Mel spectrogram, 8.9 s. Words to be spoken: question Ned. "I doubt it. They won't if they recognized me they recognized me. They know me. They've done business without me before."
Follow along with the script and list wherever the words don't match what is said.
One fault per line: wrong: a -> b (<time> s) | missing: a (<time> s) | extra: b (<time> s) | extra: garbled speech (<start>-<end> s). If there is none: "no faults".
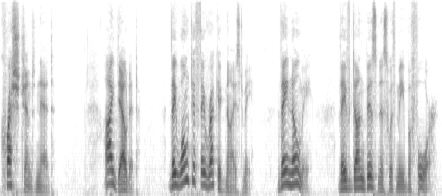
wrong: question -> questioned (0.0 s)
missing: recognized me They (5.8 s)
wrong: without -> with (7.8 s)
